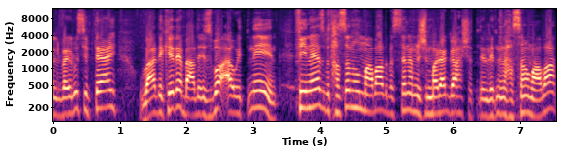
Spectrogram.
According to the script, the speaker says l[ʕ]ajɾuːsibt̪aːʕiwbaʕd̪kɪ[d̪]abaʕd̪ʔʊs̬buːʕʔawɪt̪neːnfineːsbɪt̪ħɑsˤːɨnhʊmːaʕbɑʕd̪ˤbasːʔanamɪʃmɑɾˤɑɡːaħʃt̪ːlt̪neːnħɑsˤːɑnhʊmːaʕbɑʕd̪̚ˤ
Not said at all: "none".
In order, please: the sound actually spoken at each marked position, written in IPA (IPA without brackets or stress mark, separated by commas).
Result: v, d̪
